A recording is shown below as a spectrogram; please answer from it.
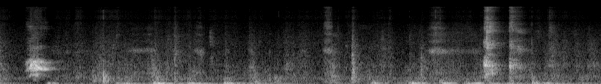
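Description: A sharp knock as the bat strikes the stuffed lion doll, followed moments later by a short voice sound. Then scattered knocks and low thumps of footsteps and movement across the floor.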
